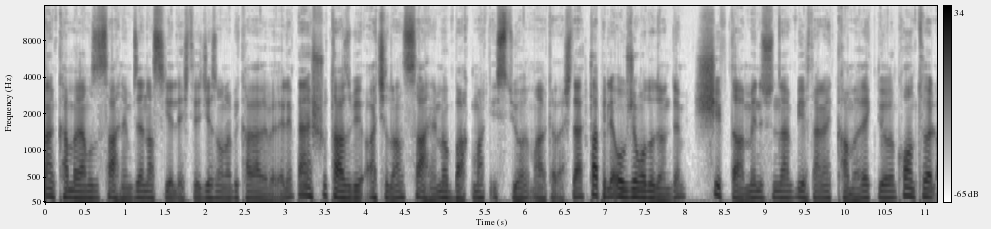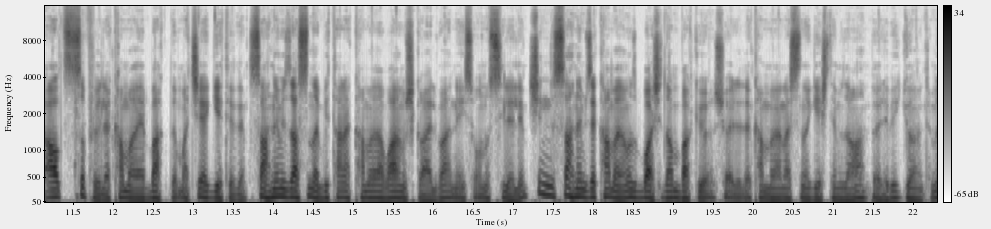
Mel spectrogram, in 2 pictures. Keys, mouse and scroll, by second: 0.6 middle drag, 0.9 scroll up 3, 1.4-2.0 shift+middle drag, 2.0-2.6 scroll up 2, 2.8-5.6 shift+middle drag, 5.9 scroll down 1, 6.7 Tab, 6.7-7.2 scroll down 1, 8.1 shift+a, 11.5 ctrl+alt+KP_0, 12.8-13.1 middle drag, 13.1-13.6 scroll down 4, 13.6 z, 14.5 middle click, 15.4-16.0 middle drag, 16.0 right click, 16.4 x, 17.0 drag, 17.0 middle click, 17.1 right click, 19.2 KP_0, 20.0 z, 20.6 scroll up 1, 21.4-22.3 scroll down 5.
